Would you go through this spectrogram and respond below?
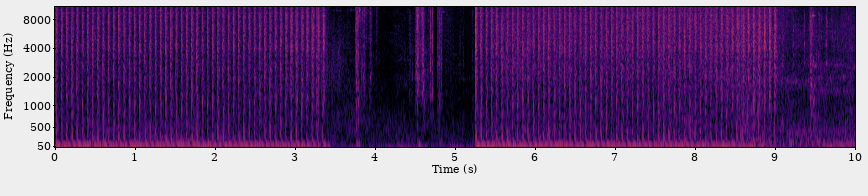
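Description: Weapon fire in Helldivers 2, a dense sustained burst of automatic shots, loud and close, broken by a brief pause before the firing resumes.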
